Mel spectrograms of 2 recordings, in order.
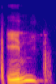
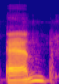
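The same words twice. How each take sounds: First: The vowel is the short i sound. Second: The vowel is the open e sound. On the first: The speaker calls it wrong. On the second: The speaker calls it right. "Get the wrong end"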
